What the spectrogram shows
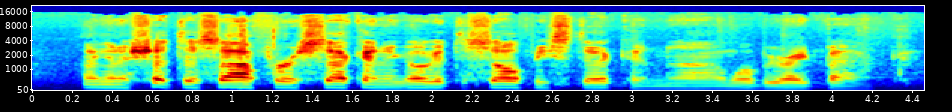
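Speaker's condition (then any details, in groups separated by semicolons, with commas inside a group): No condition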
